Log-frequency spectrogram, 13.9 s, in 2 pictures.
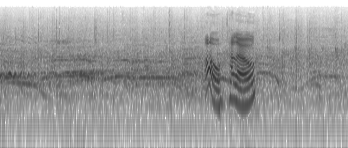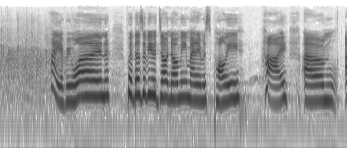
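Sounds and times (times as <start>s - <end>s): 
audience applause: 0.0s - 8.0s
speech: 4.3s - 5.2s, 8.1s - 13.8s.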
